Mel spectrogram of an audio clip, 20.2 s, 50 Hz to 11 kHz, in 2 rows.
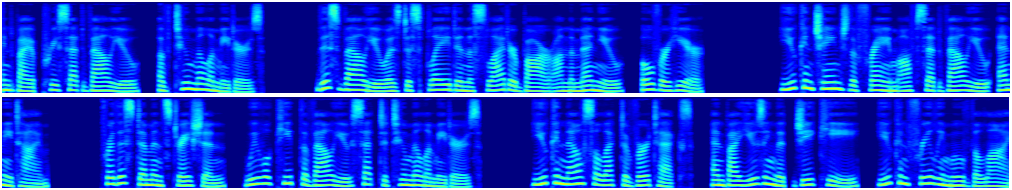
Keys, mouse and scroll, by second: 9.4-11.2 drag, 11.8-14.4 drag, 15.9 middle click, 18.0 g.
